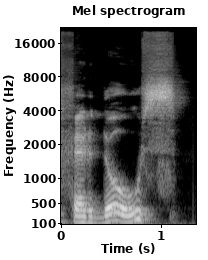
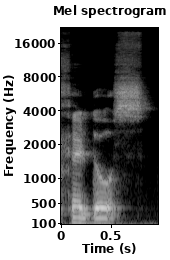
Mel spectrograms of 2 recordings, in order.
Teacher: Firdaus in Afghanistan and Tajikistan, but in Iran is pronounced ferdous, which would be a diphthong, but in rapid speech, it is reduced to a monophthong, ferdos.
